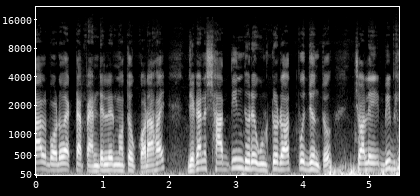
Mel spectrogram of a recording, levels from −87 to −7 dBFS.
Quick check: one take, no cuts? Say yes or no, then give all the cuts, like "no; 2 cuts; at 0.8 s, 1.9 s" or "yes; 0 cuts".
yes; 0 cuts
